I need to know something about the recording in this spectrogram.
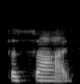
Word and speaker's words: facade: thing okay um 15 facade that's how it's pronounced facade and that is um uh well for Halloween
